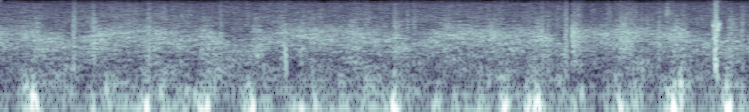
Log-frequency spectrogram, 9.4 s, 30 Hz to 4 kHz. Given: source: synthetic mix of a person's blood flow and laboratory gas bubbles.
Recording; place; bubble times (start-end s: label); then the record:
Doppler ultrasound of blood flow; subclavian vein
3.54-3.59 s: bubbles
8.90-9.02 s: bubbles
From the record:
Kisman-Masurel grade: 122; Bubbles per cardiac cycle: 1 to 2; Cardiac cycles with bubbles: 10 to 50%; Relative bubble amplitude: moderate (0.250 to 0.450); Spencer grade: 2 (many but less than half of the cardiac periods contain bubble signals, singularly or in groups); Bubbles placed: anywhere in the cardiac cycle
